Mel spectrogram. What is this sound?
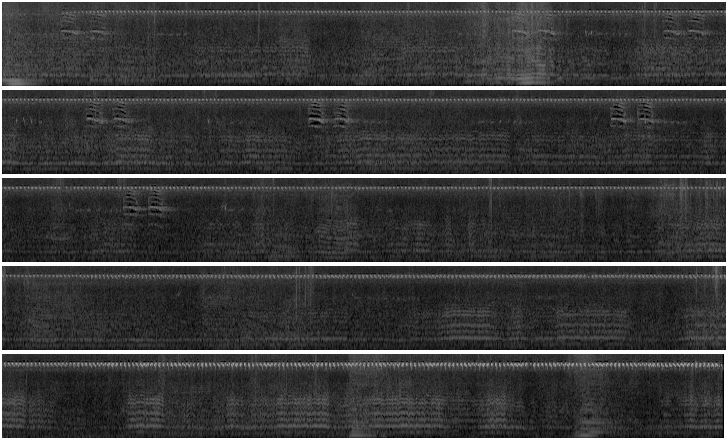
Bees Crickets Insects Birds
Bees and other insects in a flower garden with birds in background.
bumblebee, buzzing, insect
